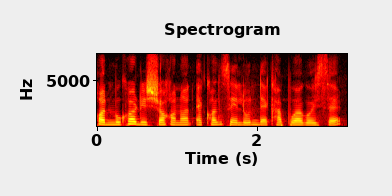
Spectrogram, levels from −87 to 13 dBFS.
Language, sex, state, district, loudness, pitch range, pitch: Assamese, female, Assam, Sonitpur, -20 LUFS, 210-235 Hz, 225 Hz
